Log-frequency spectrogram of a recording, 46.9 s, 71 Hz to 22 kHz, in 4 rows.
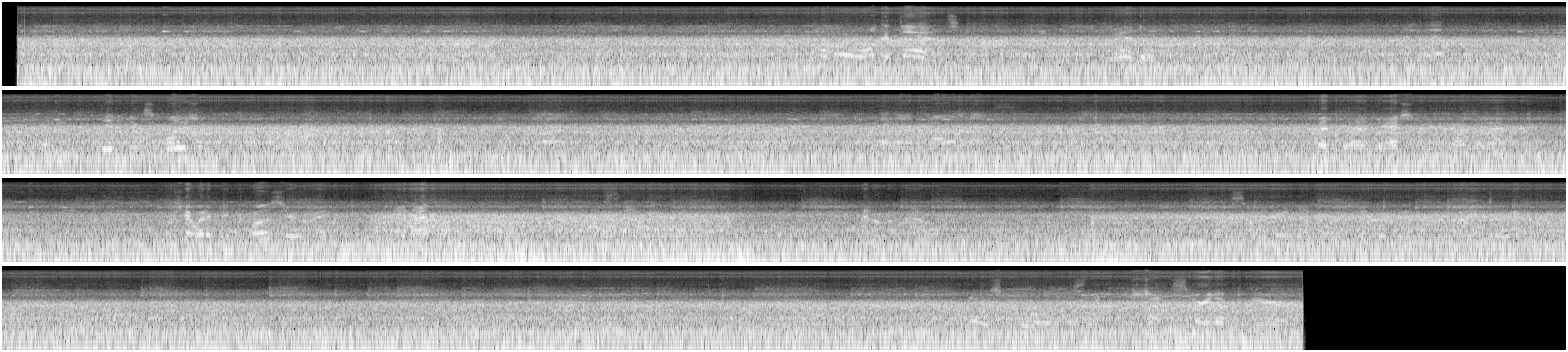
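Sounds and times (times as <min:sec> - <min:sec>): car road and engine noise: 0:00.0 - 0:45.0.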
